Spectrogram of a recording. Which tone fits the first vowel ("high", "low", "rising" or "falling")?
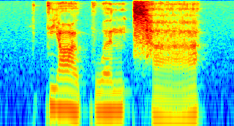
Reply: falling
